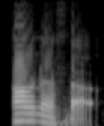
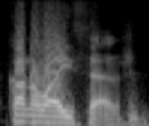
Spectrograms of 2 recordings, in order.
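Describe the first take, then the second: First: It is said with no 'v' sound. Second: It is said with a 'vai' syllable. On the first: The speaker calls it right. "आप पढ़ें कौन सा" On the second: The speaker calls it wrong. "लोग पढ़ते हैं कन्वाइसर, गलत है"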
